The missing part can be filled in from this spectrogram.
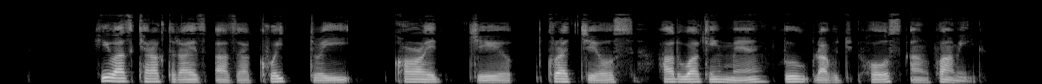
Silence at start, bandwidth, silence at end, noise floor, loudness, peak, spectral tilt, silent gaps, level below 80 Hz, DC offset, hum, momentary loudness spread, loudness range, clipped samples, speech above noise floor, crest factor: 0.95 s; 11.5 kHz; 0.7 s; -85 dBFS; -22 LUFS; -2 dBFS; -5.5 dB/octave; 3.04-3.08 s, 4.60-4.64 s, 5.24-5.28 s; -56 dBFS; under 0.1%; none; 9 LU; 2 LU; under 0.1%; 64 dB; 20 dB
